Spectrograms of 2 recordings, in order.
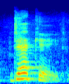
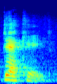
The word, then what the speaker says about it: decade: decades all right now where's the stress in this word decade decade first syllable all right the first syllable is big and the second is smaller now in this case the vowels are both clear but one of them is stronger that's the first one one of them is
